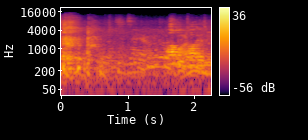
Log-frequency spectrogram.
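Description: A person coughs once sharply at the start, followed by speech in the room near the end.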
